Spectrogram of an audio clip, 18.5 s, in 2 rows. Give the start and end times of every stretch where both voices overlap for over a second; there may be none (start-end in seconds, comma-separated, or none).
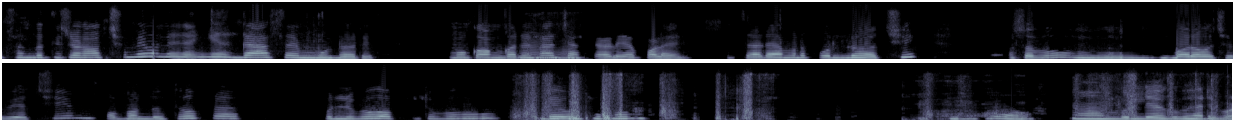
none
